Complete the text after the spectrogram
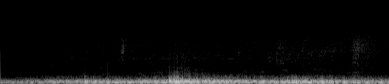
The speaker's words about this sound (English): A thunder drum being struck continuously.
